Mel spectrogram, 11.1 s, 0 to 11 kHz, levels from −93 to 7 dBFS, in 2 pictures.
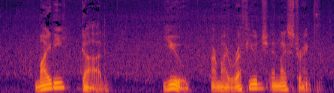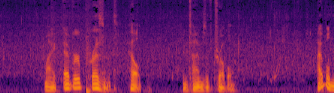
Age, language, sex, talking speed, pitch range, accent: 50-69, English, male, 95 wpm, 75-115 Hz, American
